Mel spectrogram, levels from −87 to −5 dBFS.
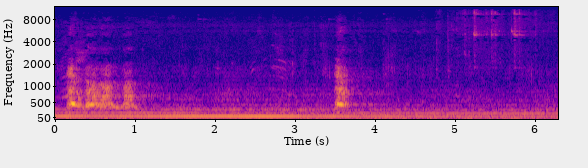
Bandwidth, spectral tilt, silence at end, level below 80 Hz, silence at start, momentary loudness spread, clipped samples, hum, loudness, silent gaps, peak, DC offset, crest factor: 11.5 kHz; -6.5 dB/octave; 0 s; -48 dBFS; 0 s; 13 LU; under 0.1%; none; -34 LUFS; none; -12 dBFS; under 0.1%; 22 dB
